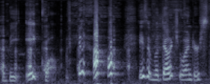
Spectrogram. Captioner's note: laughs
